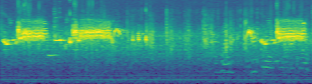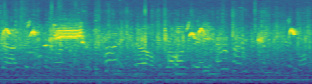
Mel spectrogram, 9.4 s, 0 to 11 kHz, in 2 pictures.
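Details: Osprey at its nest at Dunrovin Ranch with a fish, 12 April 2017, around 5:51 PM; loud, high, shrill chirping calls in rapid bursts, about five strong series over nine seconds, with fainter chirps between and a steady low hum.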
